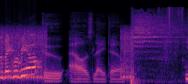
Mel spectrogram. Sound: male Voice; whooshing

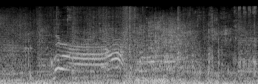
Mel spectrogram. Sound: yell; shouts

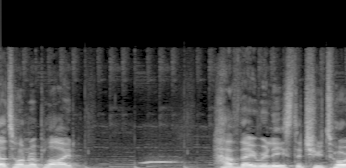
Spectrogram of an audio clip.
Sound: whistles

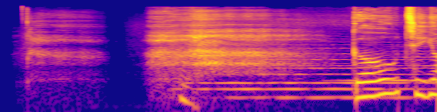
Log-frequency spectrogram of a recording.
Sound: exhales deeply

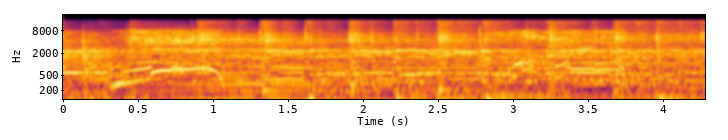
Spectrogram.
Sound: laughing

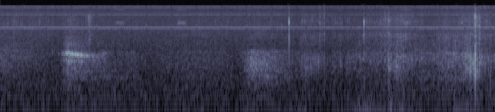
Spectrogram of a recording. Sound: exhales; footsteps thudding

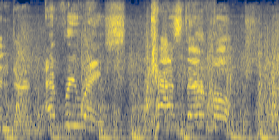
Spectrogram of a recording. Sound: male Voice

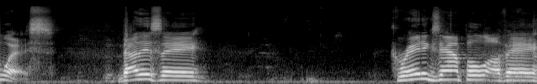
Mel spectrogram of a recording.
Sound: class laughs

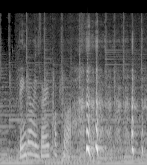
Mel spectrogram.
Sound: chuckles

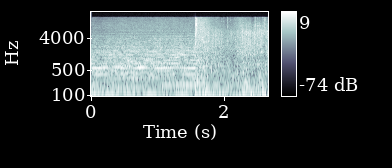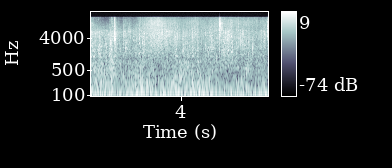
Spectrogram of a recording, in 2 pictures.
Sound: bomb blast

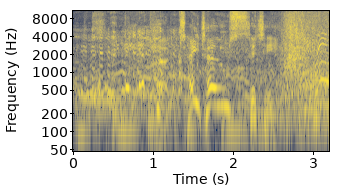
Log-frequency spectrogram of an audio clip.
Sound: all giggling

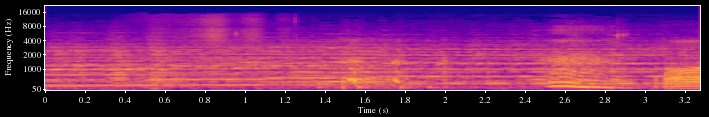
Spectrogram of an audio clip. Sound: laughs

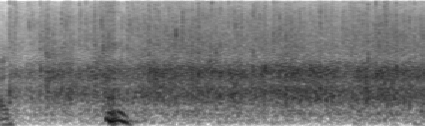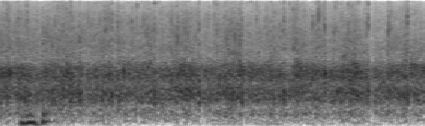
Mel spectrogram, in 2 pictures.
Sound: audience applauding

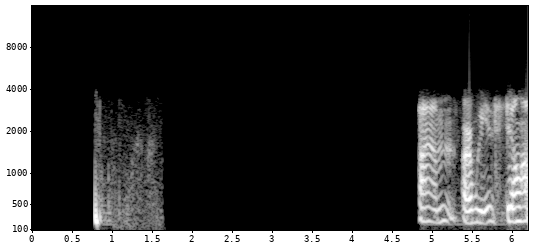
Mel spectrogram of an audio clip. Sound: silence

